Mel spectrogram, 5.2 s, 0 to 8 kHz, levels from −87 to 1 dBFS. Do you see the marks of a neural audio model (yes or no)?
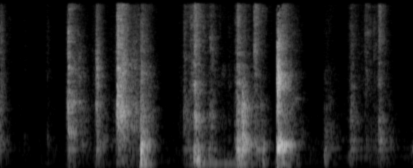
no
